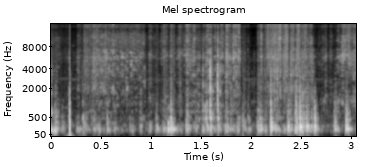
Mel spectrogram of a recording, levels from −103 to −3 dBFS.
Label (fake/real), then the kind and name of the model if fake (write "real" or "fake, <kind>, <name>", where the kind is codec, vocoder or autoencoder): real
